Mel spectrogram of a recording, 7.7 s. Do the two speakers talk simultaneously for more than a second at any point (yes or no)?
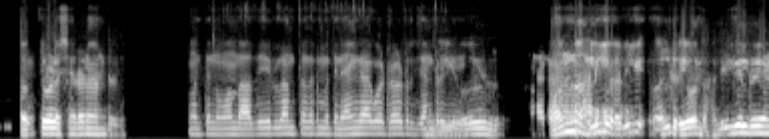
no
